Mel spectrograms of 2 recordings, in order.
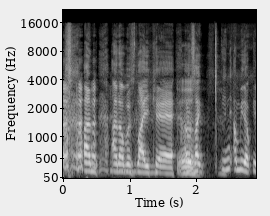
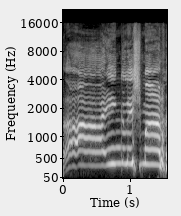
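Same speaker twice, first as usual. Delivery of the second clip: high, loud jeering shout of Englishman; a local man jeers at the father, loud and high; mocking shout; 14 semitones higher, 8 dB louder, much slower than usual. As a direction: yell it out like a street hustler taunting him. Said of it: "the guy's going".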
